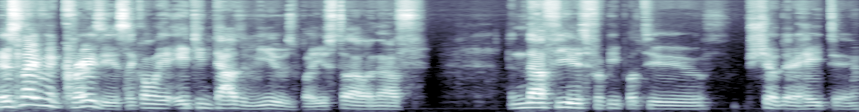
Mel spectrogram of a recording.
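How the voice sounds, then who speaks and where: Lively intonation marks a man's voice at a fairly quick pace. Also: medium pitch for a man, big swings in loudness, very clean recording, silent background. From Ukraine, moved to US at eight. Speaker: reseller, YouTuber. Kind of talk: casual chat.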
